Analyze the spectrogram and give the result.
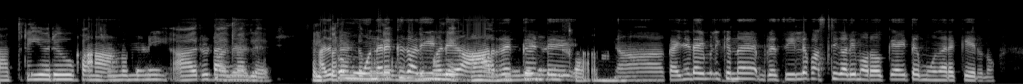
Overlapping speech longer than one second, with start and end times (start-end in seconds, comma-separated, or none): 3.2-5.6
